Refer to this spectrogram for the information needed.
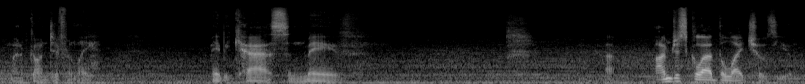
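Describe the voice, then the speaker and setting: Low-voiced weary soldier mentor. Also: male voice. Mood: regretful, grateful. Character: weary, loyal male soldier and mentor, guilt-ridden but warm. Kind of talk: video game dramatic dialogue. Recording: game ambience and engine noise behind.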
